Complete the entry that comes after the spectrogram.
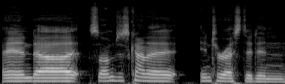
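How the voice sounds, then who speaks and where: This man speaks with a fairly high pitch. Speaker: gaming live streamer. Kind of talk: casual live-stream gaming chat. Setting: live stream with chat. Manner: rambling, halting with self-corrections.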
